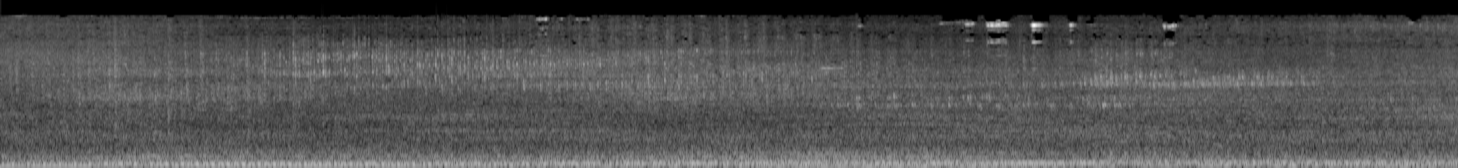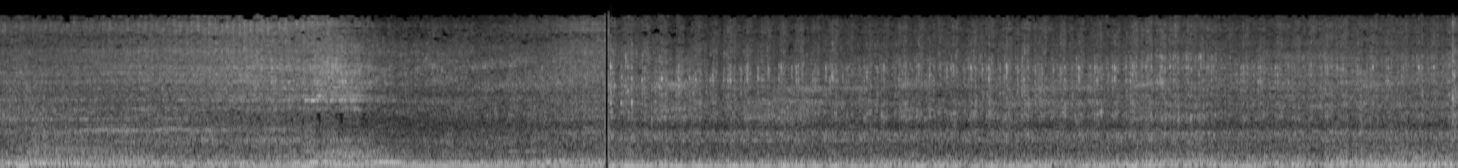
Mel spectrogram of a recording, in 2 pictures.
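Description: Engines of classic cars and hot rods running low and steady as they drive slowly past one after another.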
